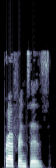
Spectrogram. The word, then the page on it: preferences: British English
